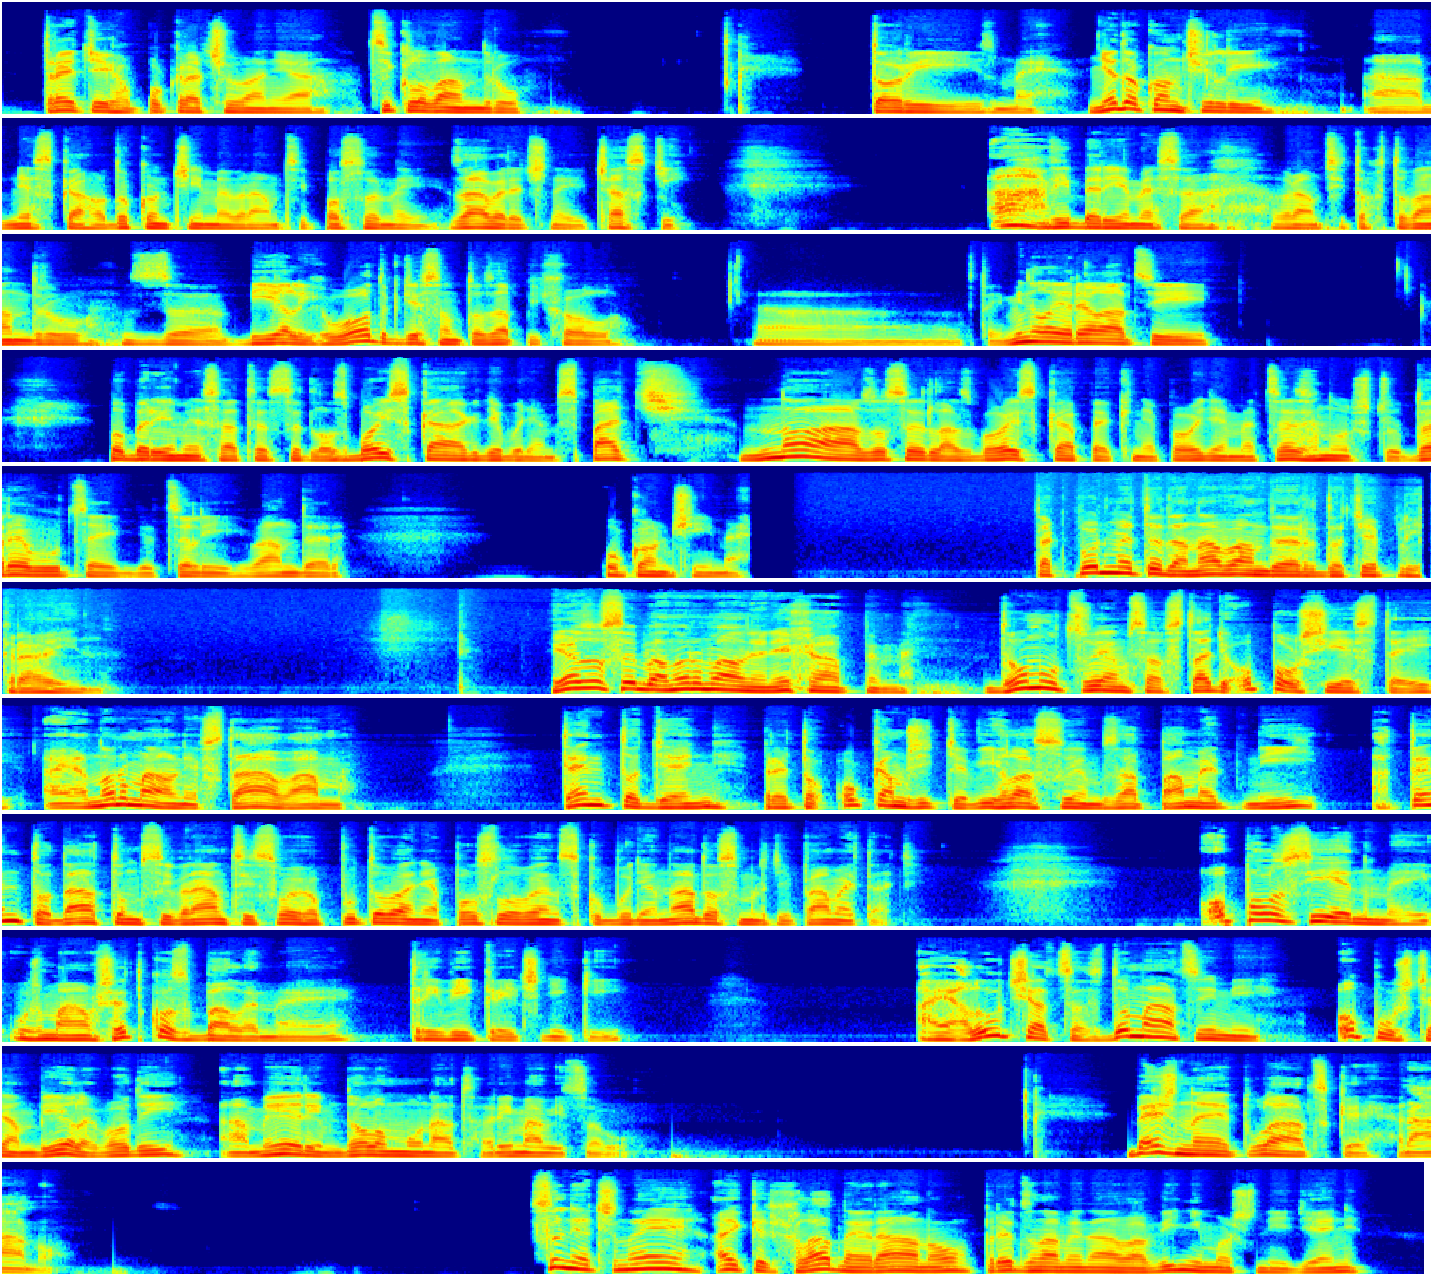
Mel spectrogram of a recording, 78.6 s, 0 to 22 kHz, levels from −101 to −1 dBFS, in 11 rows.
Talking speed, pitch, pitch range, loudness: 105 wpm, 120 Hz, 105-140 Hz, -18 LUFS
